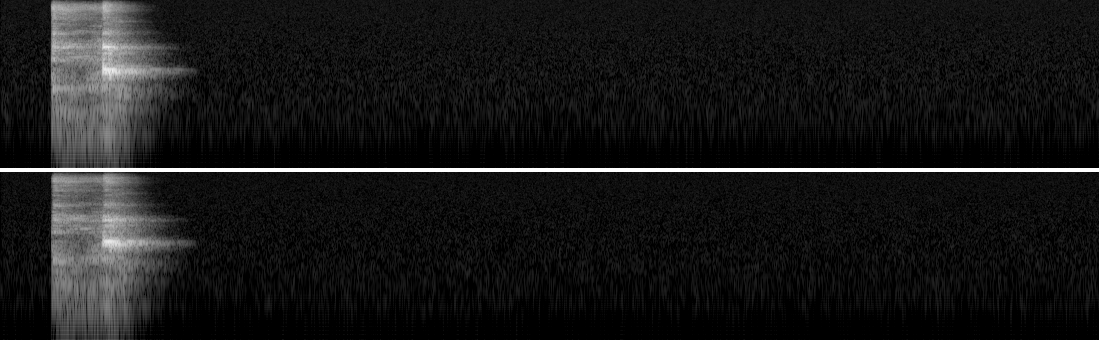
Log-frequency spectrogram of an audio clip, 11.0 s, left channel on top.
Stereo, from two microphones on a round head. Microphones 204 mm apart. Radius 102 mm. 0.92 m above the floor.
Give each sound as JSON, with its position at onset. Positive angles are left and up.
{"t": 0.5, "sound": "breathing", "side_deg": 70, "distance_m": 0.6}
